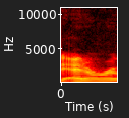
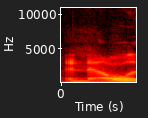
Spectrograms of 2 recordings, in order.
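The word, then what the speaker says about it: エネル: And I enjoyed Enaru, or, like, if you're an English speaking, if you're a dub watcher, they call him Enel, is that Enel, right? yeah. But in the Japanese, the pronunciation definitely comes out Enaru, so that's how we say it.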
